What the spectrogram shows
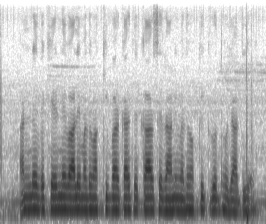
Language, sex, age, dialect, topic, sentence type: Hindi, male, 60-100, Awadhi Bundeli, agriculture, statement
